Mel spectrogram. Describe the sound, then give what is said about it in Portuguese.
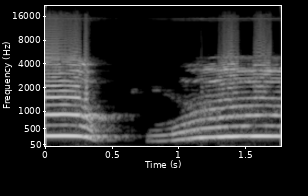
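An ox bellowing in two drawn-out moos: the first fades and falls away, and the second starts low and swells into a long, loud, steady low bellow. “Era uma velha que tinha um boi. Debaixo da cama o tinha. O boi berrava.”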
